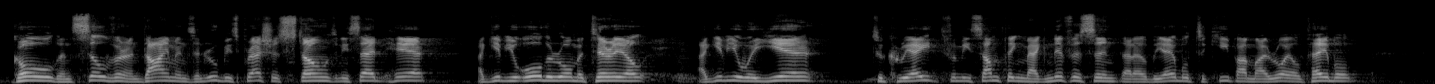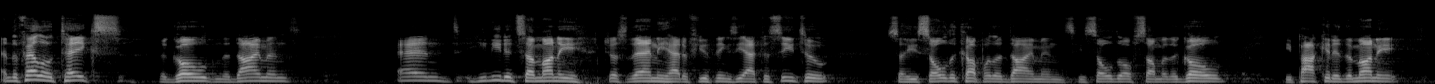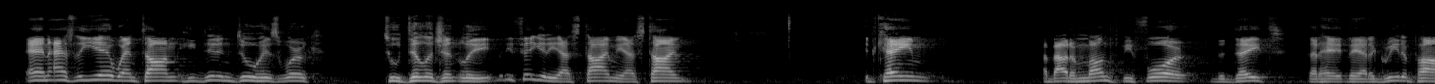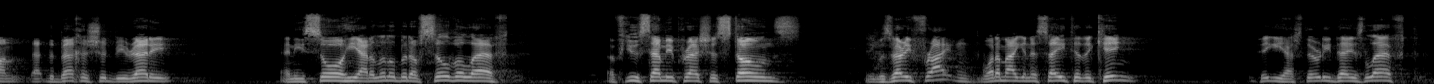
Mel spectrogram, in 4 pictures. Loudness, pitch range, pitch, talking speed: -28 LUFS, 135-170 Hz, 155 Hz, 170 wpm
